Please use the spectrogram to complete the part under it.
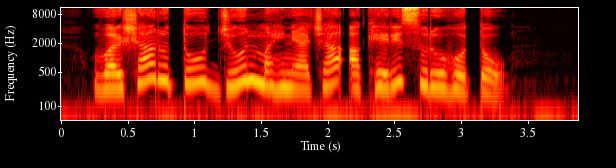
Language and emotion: Marathi, neutral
